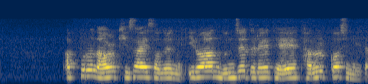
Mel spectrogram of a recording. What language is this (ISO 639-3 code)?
kor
